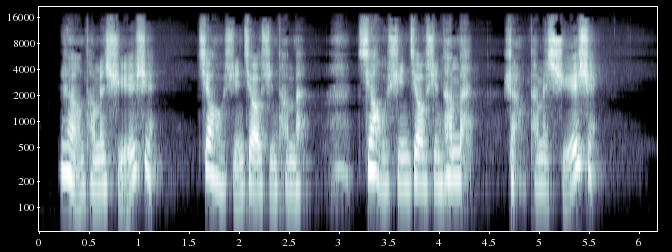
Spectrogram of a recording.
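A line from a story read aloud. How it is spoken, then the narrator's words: Confused muttering. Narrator (Chinese): 他自己也搞糊涂了，可以听到他在那里咕哝着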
